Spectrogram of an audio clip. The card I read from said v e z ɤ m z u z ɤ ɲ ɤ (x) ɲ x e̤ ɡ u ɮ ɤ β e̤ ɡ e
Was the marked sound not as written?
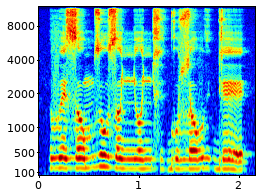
yes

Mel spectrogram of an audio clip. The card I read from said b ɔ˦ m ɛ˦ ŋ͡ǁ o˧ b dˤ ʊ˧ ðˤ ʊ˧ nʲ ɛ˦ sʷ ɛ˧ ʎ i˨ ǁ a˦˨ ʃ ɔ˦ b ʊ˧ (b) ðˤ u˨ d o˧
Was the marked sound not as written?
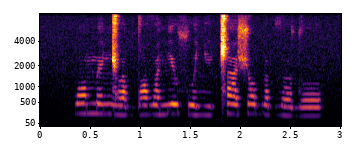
no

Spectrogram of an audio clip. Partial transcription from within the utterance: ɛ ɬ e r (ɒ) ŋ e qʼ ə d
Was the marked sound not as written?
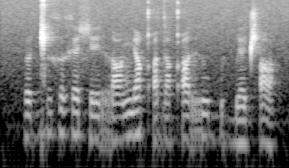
yes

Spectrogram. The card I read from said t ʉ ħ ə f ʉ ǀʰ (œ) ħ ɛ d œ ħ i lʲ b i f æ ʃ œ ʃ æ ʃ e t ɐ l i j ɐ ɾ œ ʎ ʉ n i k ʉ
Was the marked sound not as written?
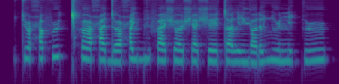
no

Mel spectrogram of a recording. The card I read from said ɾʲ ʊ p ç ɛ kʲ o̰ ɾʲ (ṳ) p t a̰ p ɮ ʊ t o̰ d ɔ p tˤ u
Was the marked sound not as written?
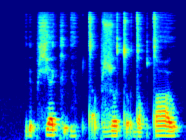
no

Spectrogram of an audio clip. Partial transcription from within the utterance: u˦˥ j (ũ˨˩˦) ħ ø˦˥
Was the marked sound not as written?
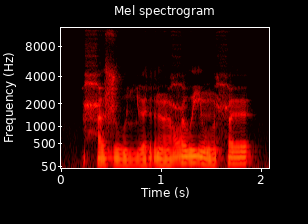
no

